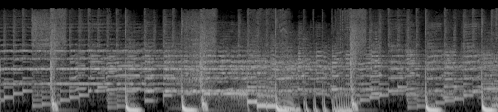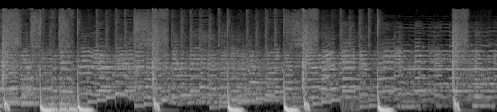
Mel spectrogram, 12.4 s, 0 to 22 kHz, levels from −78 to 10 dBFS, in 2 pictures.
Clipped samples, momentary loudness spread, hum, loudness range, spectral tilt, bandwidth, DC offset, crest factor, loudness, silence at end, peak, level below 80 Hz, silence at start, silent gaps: under 0.1%; 5 LU; none; 2 LU; -4 dB/octave; 17 kHz; under 0.1%; 12 dB; -20 LUFS; 0 s; -6 dBFS; -24 dBFS; 0 s; none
